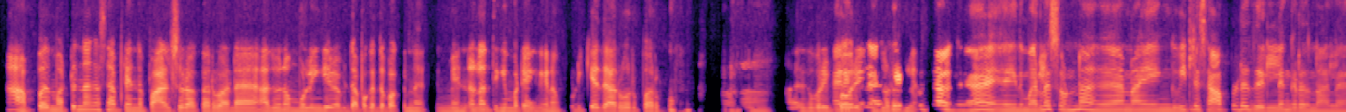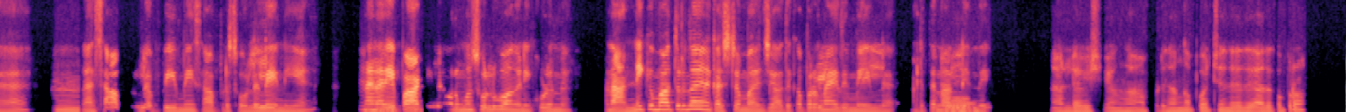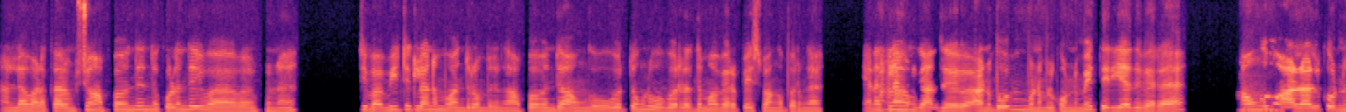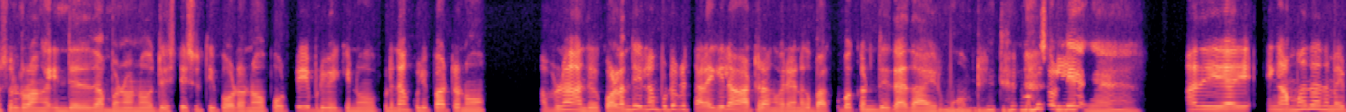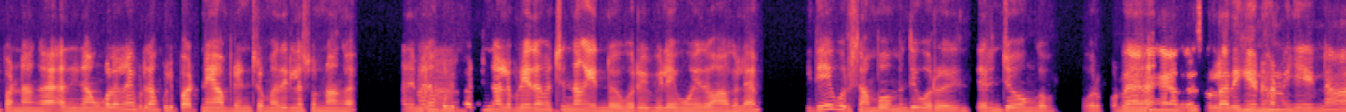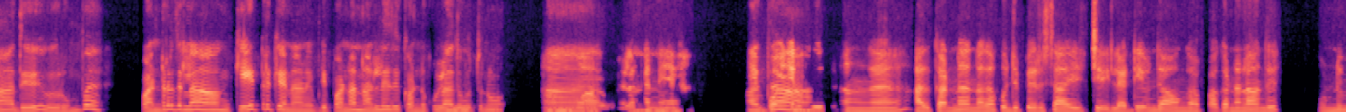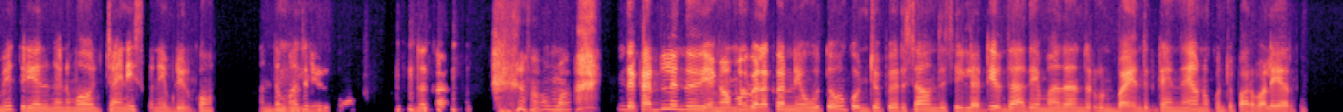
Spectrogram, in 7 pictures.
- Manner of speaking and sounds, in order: mechanical hum; tapping; static; other noise; distorted speech; chuckle; laughing while speaking: "ஆயிருமோ அப்டின்ட்டு"; other background noise; in English: "சைனீஸ்"; laugh
- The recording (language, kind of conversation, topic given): Tamil, podcast, குழந்தை பிறந்த பின் உங்கள் வாழ்க்கை முழுவதுமாக மாறிவிட்டதா?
